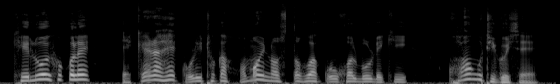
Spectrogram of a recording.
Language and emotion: Assamese, disgusted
